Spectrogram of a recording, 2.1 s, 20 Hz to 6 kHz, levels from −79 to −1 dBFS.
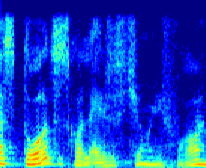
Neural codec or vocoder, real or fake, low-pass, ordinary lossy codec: vocoder, 22.05 kHz, 80 mel bands, Vocos; fake; 5.4 kHz; none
